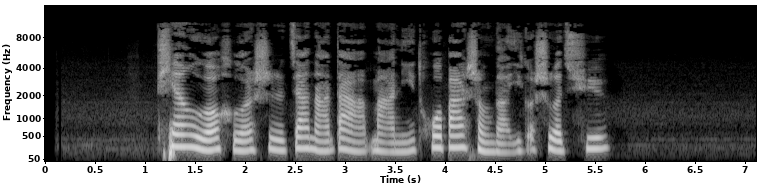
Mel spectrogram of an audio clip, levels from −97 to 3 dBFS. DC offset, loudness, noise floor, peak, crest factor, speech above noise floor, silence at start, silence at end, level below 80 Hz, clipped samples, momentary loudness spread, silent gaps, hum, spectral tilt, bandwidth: under 0.1%; -21 LUFS; -65 dBFS; -2 dBFS; 20 dB; 45 dB; 1.15 s; 1.5 s; -52 dBFS; under 0.1%; 9 LU; none; none; -5 dB/octave; 11.5 kHz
